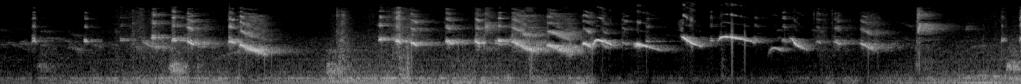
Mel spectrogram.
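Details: Green-winged saltator (trinca-ferro) singing in the 'macheando' style, meant to warm up another bird into singing: rich slurred whistled phrases, rising and falling, delivered rapidly in a dense run, then sparser separate notes with short pauses.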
